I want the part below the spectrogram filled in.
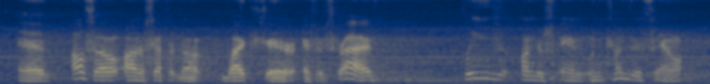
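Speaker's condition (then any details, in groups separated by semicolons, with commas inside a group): Parkinson's; speech impediment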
